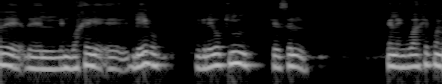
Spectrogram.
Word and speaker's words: Koiné: En ese griego Kini. Koiné le dicen muchos, pero realmente la pronunciación es Kini o Kini.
